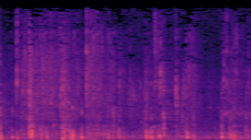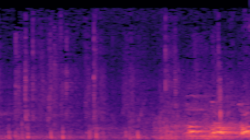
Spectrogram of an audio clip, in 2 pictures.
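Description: Running footsteps of several men along a narrow sewer walkway: many quick, fairly even footfalls in a steady rhythm, growing louder toward the end.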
